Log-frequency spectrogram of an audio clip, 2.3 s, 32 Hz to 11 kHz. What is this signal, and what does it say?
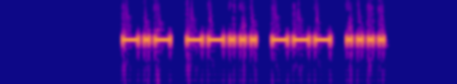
Morse code, heard as a keyed tone, about 46 wpm, 700 Hz. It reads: K7OH
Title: USA Call Signs - 4 Characters - Repeated 3x - 45wpm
